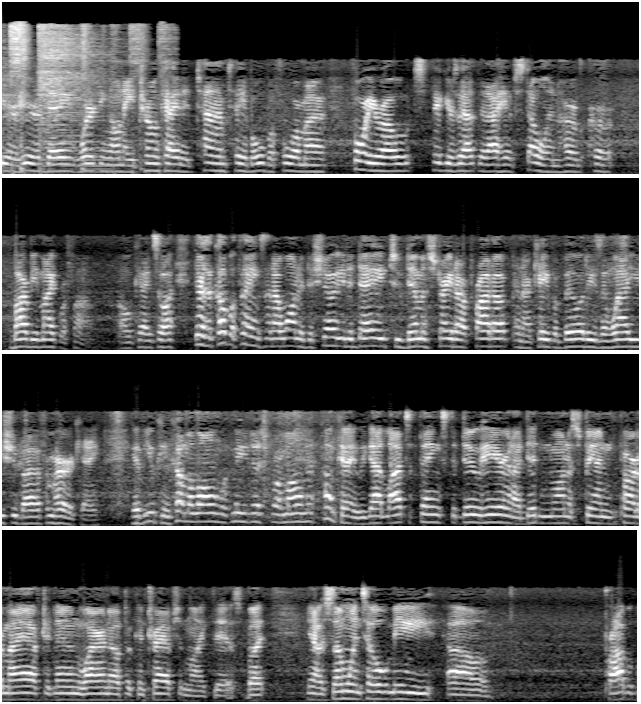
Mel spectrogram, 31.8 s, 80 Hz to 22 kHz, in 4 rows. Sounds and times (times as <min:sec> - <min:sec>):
Speech: 0:00.0 - 0:30.1, 0:31.4 - 0:31.8.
